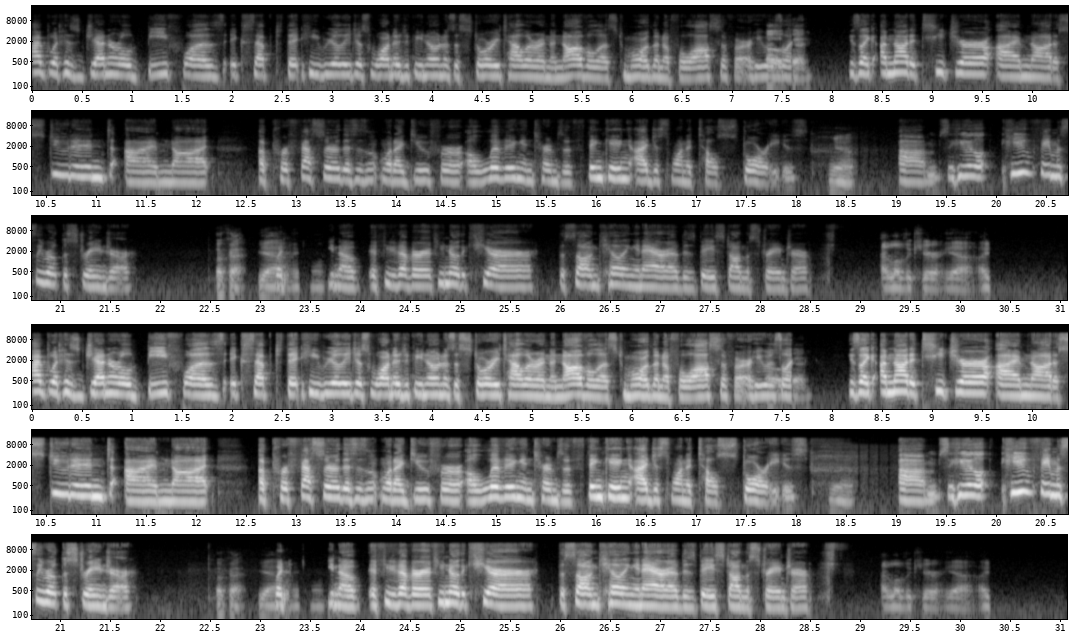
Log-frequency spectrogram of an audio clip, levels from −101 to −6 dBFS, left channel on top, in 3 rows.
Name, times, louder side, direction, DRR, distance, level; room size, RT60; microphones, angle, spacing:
voice 1, 0.0-7.6 8.2-12.1 12.6-18.1 19.0-21.7 23.2-23.3 23.7-25.7 26.0-28.5, right 9 dB, 90° right, 0.3 m, -26 dB
voice 2, 7.3-7.8 18.3-18.6 22.6-23.6 29.2-30.3, left 2 dB, 45° left, 1.4 m, -42 dB
head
